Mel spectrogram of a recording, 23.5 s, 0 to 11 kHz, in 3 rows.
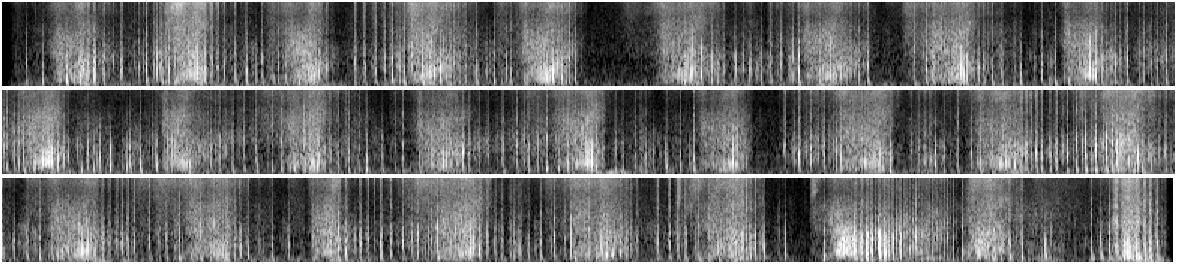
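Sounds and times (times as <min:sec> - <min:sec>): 
footsteps in snow: 0:00.2 - 0:23.4.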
